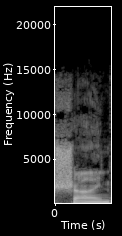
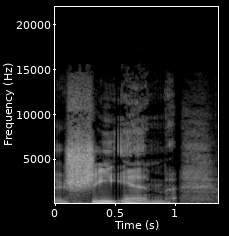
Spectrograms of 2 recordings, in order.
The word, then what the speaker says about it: Shein: uh it is pronounced shein um even though it is spelled kind of like shine it is she in fashion and I guess it's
